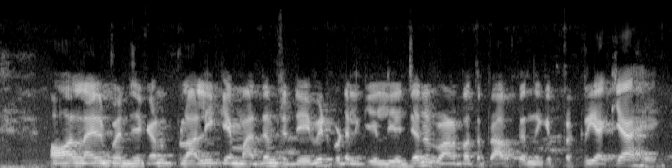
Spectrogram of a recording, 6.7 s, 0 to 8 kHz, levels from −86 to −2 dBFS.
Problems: none marked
